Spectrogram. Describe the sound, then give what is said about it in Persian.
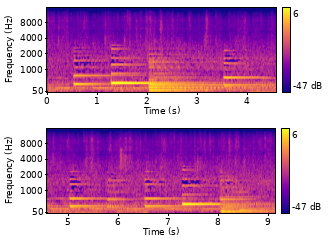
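Steady rain hisses softly throughout, blended with gentle sustained musical chords and notes that change every second or so, with no voices. “دوباره بارون منو هواییم کرد”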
